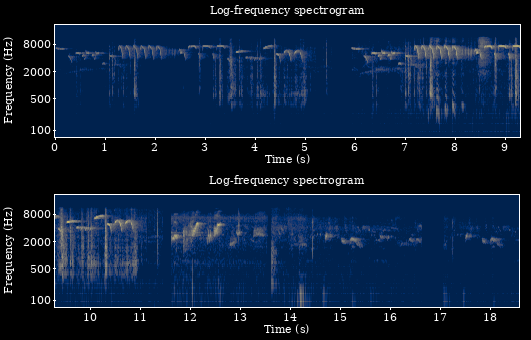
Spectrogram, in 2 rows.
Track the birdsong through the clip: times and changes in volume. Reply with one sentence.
The birdsong can be heard from 0.0 to 18.5 s, getting louder then quieter.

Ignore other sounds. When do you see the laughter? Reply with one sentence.
You can hear the laughter from 7.3 to 8.7 s.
